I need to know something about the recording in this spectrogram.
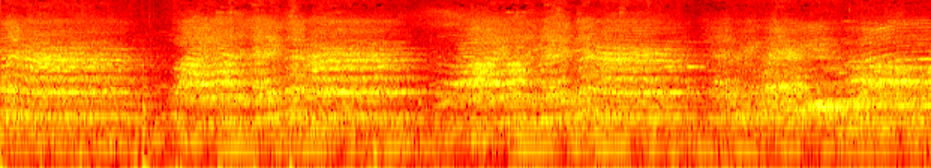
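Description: A choir of first-grade children singing together over an accompaniment with a repeating bass line, the sung phrases pausing briefly every three to four seconds.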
